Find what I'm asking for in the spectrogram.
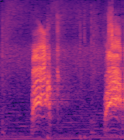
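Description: Two loud, harsh, raspy bird squawks, used as a band's vocals, ring out about a second apart, with a low rumbling background between them and no talking.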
